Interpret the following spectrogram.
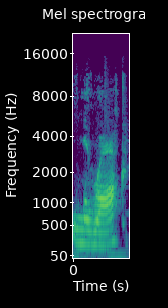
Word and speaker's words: LaRock: my website it's Laura calm my last name is spelled like it sounds la are Ock like the rock you can go there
